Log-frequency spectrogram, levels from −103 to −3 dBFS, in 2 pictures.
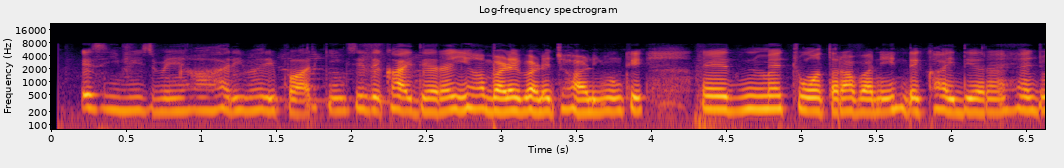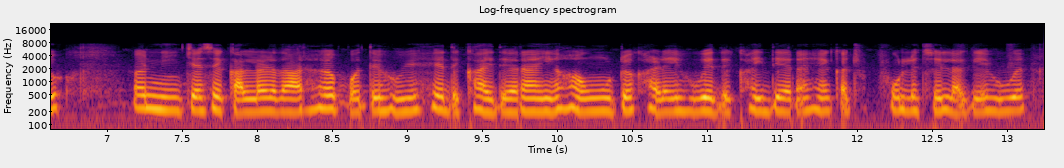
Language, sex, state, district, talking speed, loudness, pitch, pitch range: Hindi, female, Maharashtra, Sindhudurg, 200 wpm, -24 LUFS, 215 Hz, 205-225 Hz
